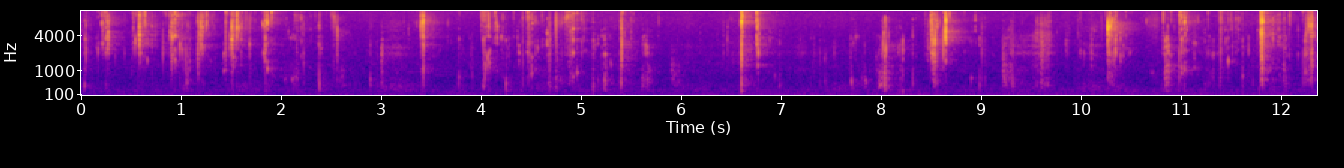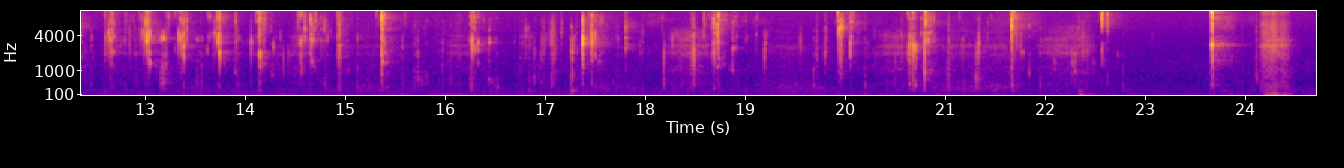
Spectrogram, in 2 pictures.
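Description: Close-miked wet mouth sounds of fingers being sucked and licked: irregular smacks, slurps and pops. A louder low thump comes near the end.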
